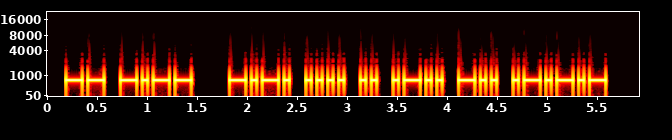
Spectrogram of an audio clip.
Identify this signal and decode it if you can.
Morse code, heard as a keyed tone, about 22 wpm, 700 Hz. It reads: MY CHILD.
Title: Sentences from Top 1300 Words 22wpm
